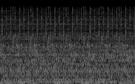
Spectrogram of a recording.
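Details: 2014 Vauxhall/Opel Corsa E 1.4 after replacing the coil pack and spark plugs, which fixed its misfire, jerking and clicking: a smooth, even idle with a steady low hum and no clicks or stumbles.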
